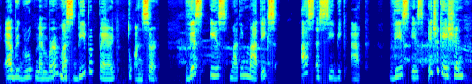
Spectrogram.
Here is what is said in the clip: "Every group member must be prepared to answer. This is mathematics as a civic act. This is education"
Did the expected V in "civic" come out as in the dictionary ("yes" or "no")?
no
